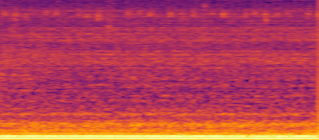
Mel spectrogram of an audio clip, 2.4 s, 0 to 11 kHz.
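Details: 2004 Itasca Suncruiser RV, about 90-96K miles, idling after a fuel filter replacement while being checked for leaks; a deep, smooth, even idle with steady low rumble and no misses, knocks or hiss; no leaks were found.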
